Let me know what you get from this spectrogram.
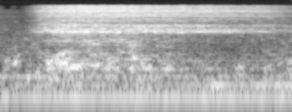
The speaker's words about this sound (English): In through the nose, out through the mouth.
